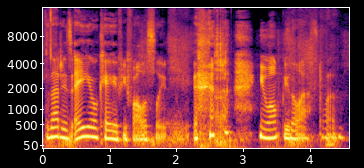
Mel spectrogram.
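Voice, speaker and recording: A woman doing a live ASMR stream, talking softly and breathily to viewers in a gentle, subdued way, often dropping into a whisper close to the mic. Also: medium pitch, steady tone, unhurried, creaky, background noise. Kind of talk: ASMR soft talking, casual chat with viewers. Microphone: close ASMR microphone.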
